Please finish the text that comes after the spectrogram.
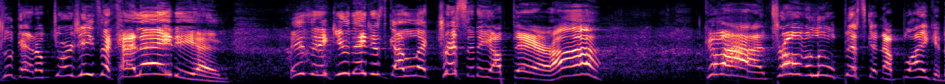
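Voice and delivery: high, cooing tourist voice; condescending lady. Retold or imitated. American woman telling George to look at the Canadian, high and gushing. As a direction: gush like a patronising tourist. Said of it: "I expect to hear more like".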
